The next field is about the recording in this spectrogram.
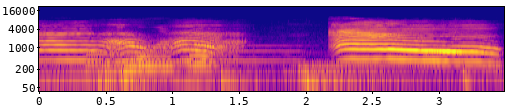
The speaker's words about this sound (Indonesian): masa ya isi podcastnya bayi nangis udah backsound ya backsound backsound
